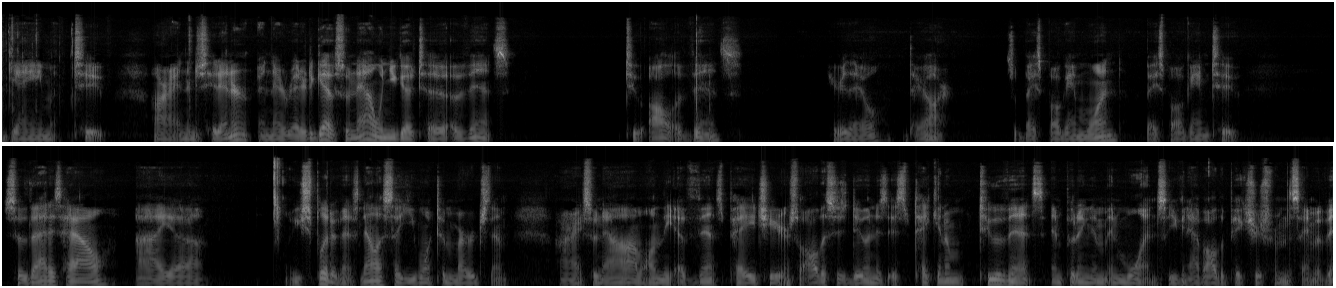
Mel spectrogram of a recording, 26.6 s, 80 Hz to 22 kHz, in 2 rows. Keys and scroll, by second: 0.0-1.1 typing.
